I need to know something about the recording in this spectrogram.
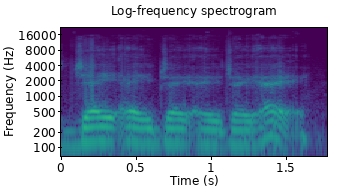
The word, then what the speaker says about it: jajaja: J in the Spanish language sounds like a H in the English language. So they're still saying ha ha ha, but phonetically for them it's JaJaJa.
